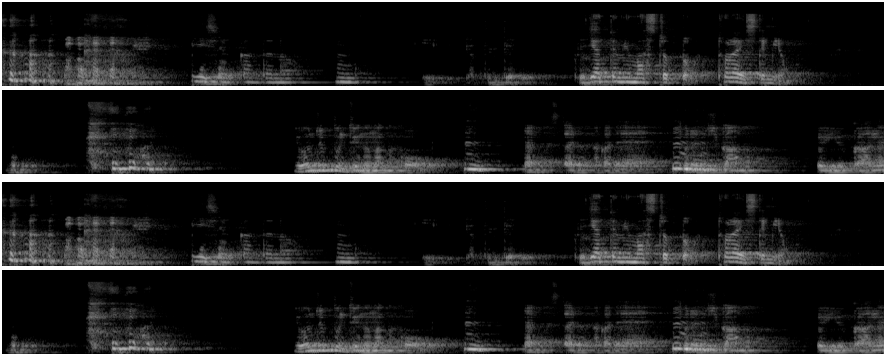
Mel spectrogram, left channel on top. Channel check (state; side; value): identical; both; correlation 1.00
